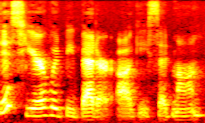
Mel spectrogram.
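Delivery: plain reading voice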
